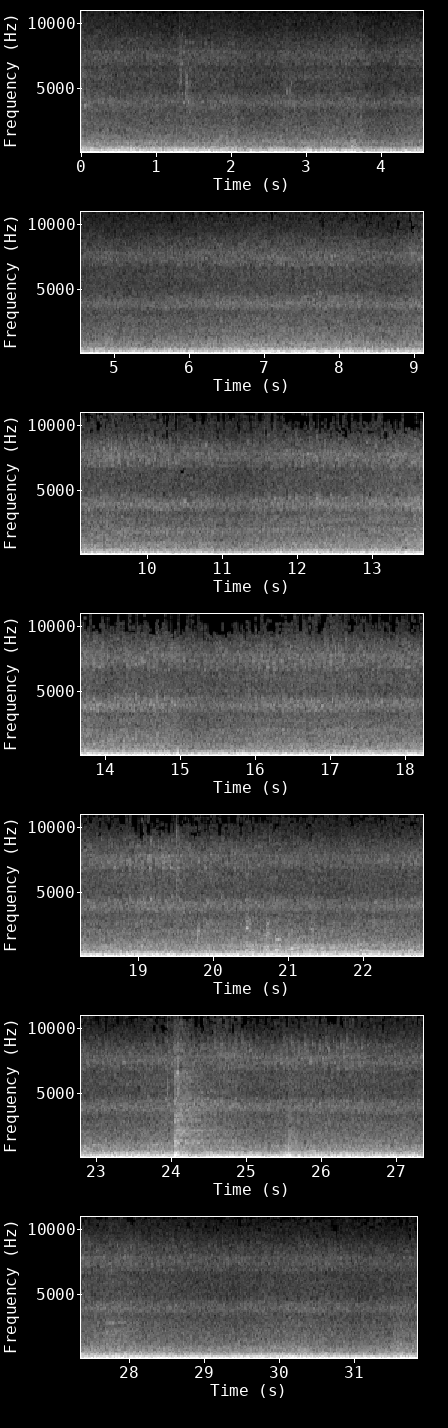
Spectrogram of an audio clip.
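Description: City street traffic: a steady low rumble of engines and passing vehicles, with voices of passers-by at times and a short sharp knock about three-quarters of the way through.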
